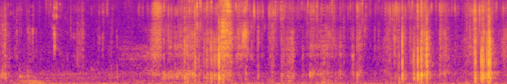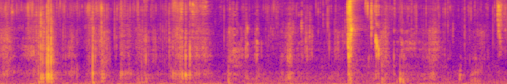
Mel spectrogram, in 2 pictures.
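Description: Close-miked bites into corn on the cob: a run of sharp crunches as the kernels are bitten off, with chewing between bites. The crunches start about a second and a half in, and the loudest comes near the end.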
